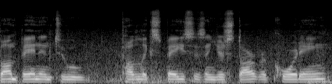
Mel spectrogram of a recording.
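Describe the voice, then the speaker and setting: A man at a medium pitch and a fairly slow pace, with noticeable background noise. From Cuba, Camagüey. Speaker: vlogger. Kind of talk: casual chat. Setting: outdoors.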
